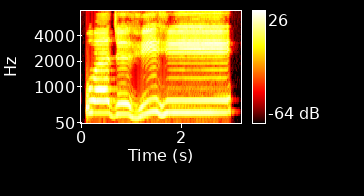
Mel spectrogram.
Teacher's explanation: یہاں پر 2 ہاں ہیں اور دونوں ہا کی ادائیگی سینے والے حلق سے ہوگی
